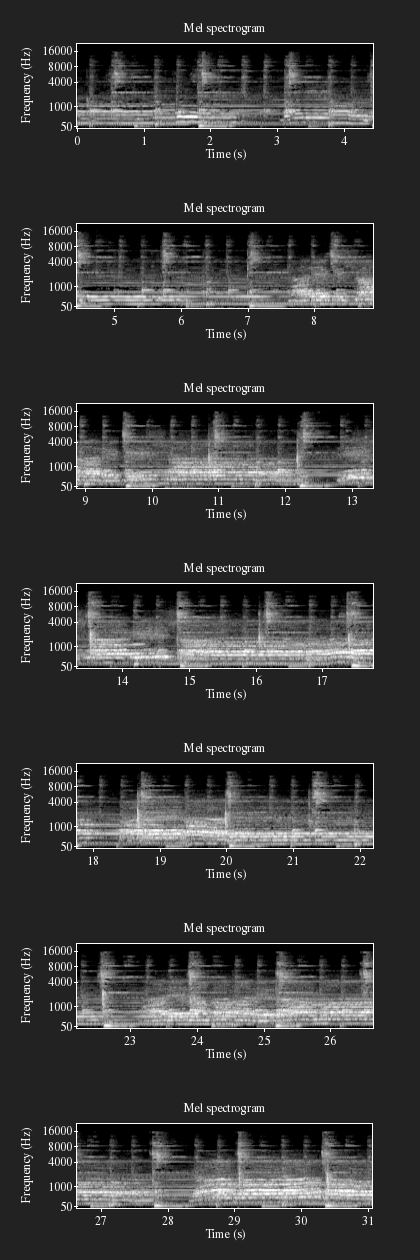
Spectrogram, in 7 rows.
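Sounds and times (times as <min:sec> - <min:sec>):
drum and cymbal beat: 0:00.0 - 0:31.0
steady drone: 0:04.4 - 0:31.0.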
